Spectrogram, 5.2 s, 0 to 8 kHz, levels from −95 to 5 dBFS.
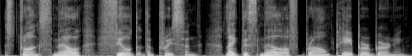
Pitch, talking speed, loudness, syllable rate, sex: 155 Hz, 150 wpm, -19 LUFS, 3.8 syllables/s, male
